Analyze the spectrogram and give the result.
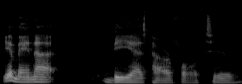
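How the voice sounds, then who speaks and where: A man's voice: fairly low pitch, steady tone, moderate pace, gravelly. A man hosting a podcast, chatting in a rambling way and affirming his guest often. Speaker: podcast host. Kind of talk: casual interview.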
